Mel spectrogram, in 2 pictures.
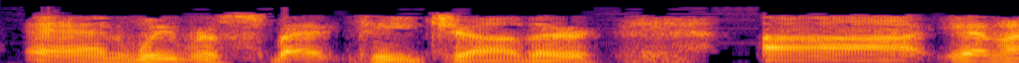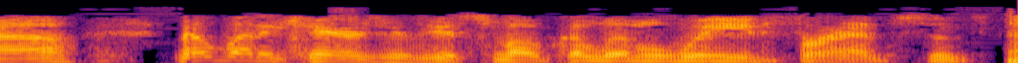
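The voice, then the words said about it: Georgia accent, great radio voice. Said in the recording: “I love your accent, man. ... You got a great voice, man.”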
